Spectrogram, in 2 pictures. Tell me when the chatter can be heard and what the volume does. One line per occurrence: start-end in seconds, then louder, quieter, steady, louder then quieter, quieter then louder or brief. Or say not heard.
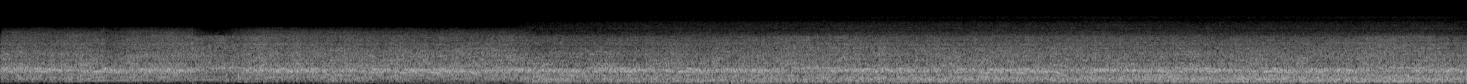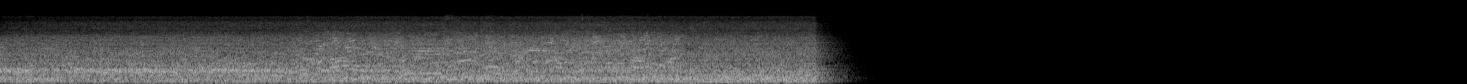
0.0-21.5 steady.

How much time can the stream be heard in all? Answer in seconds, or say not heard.
23 s.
